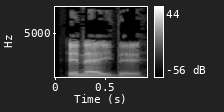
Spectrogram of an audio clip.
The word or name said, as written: Eneide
